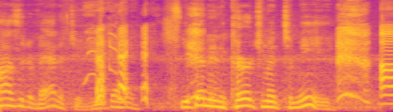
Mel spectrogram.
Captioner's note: laughing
